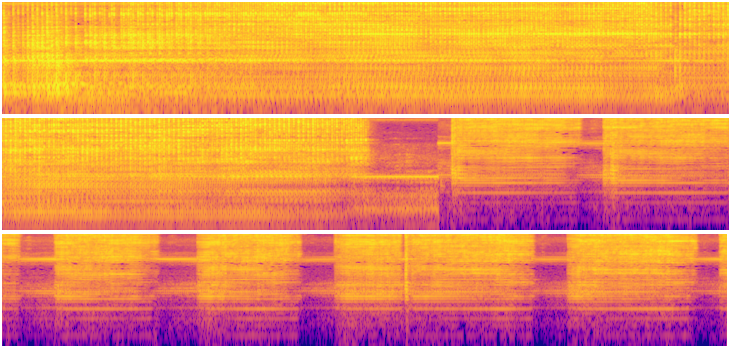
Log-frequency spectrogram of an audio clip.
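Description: A wood lathe spins with a steady whir.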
